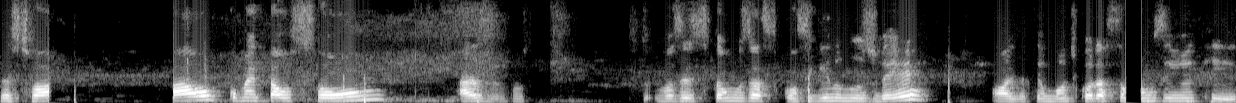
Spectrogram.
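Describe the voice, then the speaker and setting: A woman speaks at a fairly high pitch with ordinary pitch variation and a fairly slow pace. Her pauses are long and frequent. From Brazil, Florianópolis. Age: 50s. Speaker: psychoanalyst in training, live host. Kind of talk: casual chat.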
